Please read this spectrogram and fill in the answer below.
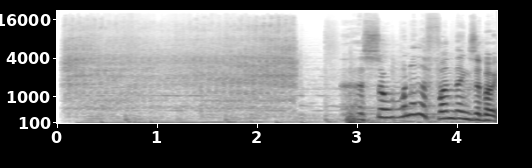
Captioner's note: camera shutters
